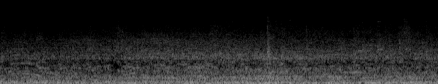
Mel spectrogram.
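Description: City street ambience: indistinct voices of passers-by over a steady low rumble of traffic, with a small tuk-tuk driving past.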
